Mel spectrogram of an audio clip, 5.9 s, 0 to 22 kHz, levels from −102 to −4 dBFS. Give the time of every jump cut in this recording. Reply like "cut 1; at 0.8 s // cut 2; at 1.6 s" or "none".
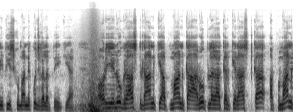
none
